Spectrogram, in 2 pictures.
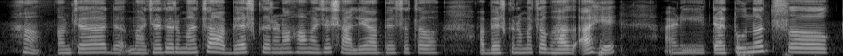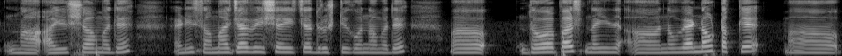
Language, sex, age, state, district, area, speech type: Marathi, female, 45-60, Maharashtra, Nanded, rural, spontaneous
